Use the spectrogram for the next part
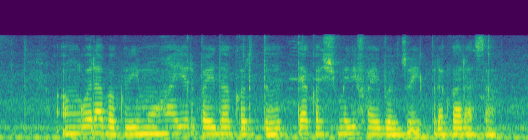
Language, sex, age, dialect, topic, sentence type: Marathi, female, 18-24, Southern Konkan, agriculture, statement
